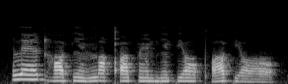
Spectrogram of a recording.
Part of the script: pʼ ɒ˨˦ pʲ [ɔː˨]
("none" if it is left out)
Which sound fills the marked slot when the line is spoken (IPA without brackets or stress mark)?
ɔː˨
